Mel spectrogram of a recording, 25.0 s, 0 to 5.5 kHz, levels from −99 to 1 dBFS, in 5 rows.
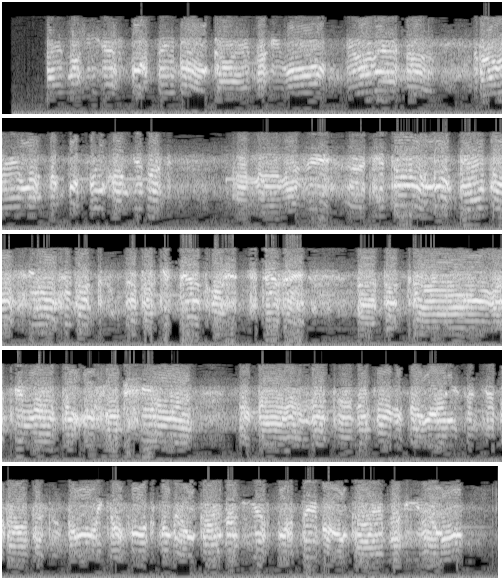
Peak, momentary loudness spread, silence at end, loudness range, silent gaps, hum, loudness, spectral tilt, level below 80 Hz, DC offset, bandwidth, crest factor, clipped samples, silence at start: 0 dBFS; 6 LU; 0 s; 3 LU; none; none; -9 LUFS; -2.5 dB/octave; -46 dBFS; 0.8%; 5.4 kHz; 10 dB; 0.2%; 0.45 s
